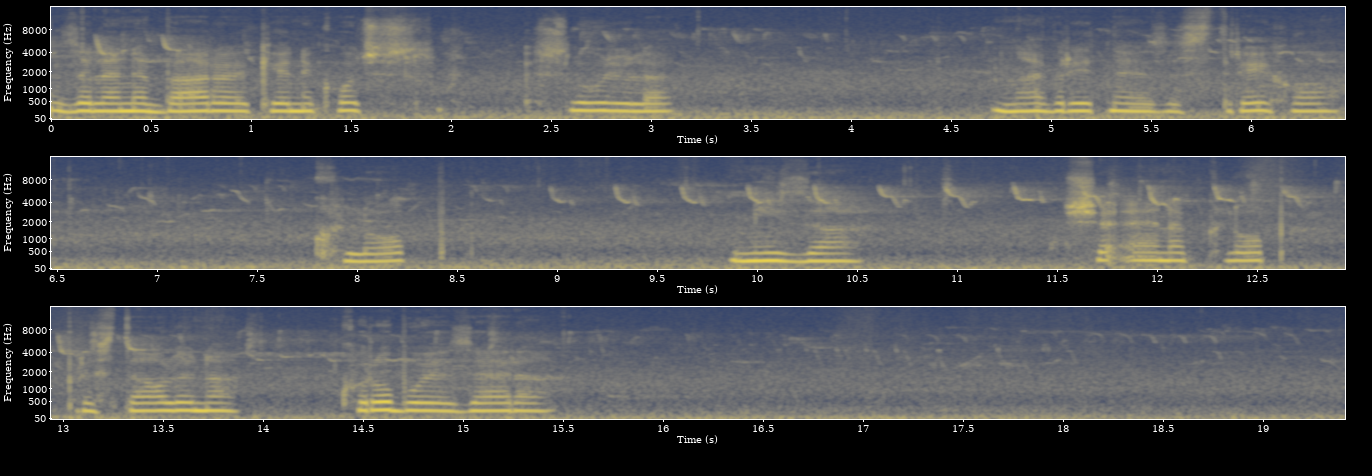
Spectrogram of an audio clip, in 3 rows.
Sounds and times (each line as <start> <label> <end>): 0.0 spoken words 3.2
4.7 spoken words 6.6
7.8 spoken words 8.6
9.8 spoken words 10.6
11.5 spoken words 15.5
